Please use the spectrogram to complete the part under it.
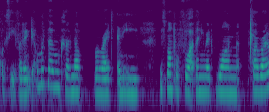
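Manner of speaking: very fast, rushed, rattled-off chatter. Talking through your reading list, feeling rushed: talking really fast. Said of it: "I'm talking really, really fast".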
